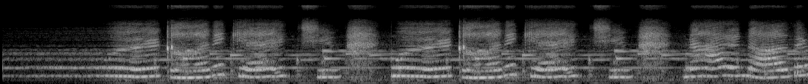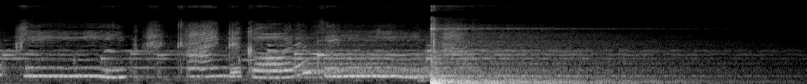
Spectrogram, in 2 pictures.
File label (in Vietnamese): nhac chuong giong noi tieng tre con kinh di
